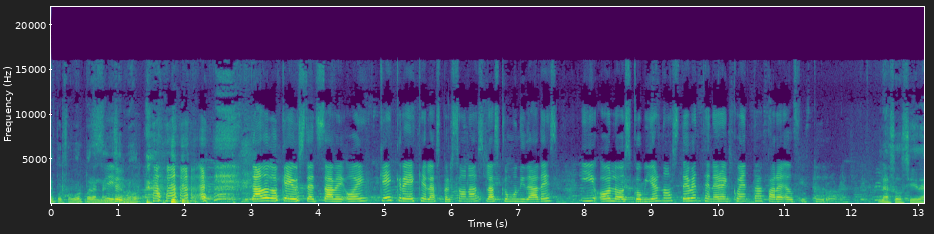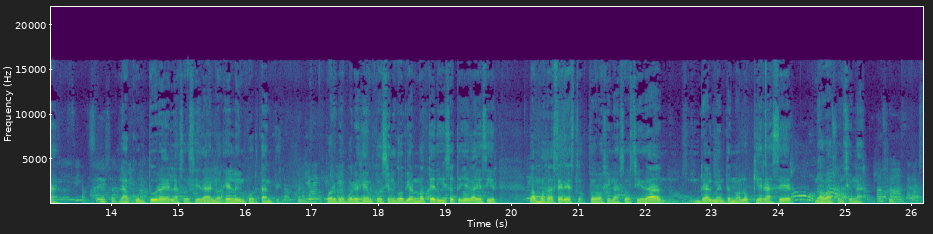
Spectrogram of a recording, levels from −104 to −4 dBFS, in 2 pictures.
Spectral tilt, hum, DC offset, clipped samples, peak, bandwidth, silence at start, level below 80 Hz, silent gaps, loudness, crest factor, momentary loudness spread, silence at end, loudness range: -5.5 dB/octave; none; under 0.1%; under 0.1%; 0 dBFS; 16.5 kHz; 0 s; -56 dBFS; none; -21 LUFS; 22 dB; 14 LU; 0 s; 7 LU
